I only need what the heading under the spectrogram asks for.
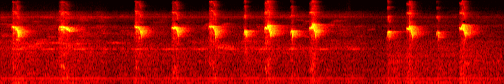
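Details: Young plain-throated sunbird (wiceh, kolibri kelapa) practising its call: bright high chips in clusters of two and three, some short and clipped, others sliding down, with brief pauses between bursts.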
